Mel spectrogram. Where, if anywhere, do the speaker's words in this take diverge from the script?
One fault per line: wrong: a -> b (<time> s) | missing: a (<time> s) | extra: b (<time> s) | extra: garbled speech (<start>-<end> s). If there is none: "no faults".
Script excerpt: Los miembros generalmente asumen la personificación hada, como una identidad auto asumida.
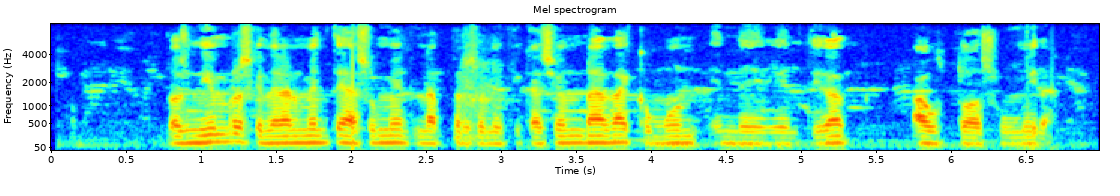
no faults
